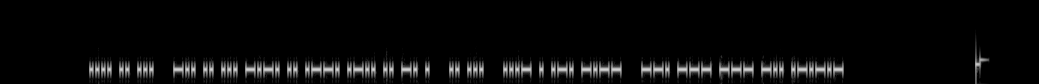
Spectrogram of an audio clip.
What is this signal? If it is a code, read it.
Morse code, heard as a keyed tone, about 37 wpm, 700 Hz. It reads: HIS DISCIPLINE IS VERY GOOD.
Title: Sentences from Top 1000 Words - Review Part 6 - 40wpm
